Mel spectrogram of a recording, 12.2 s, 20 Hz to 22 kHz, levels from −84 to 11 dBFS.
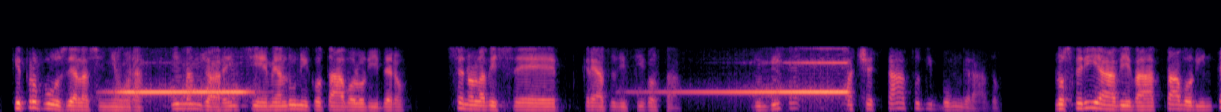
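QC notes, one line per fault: throughout, tandem speech coding: speech passed through a CVSD stage, then G.711, then G.729A, so each coder reworked the last one's damage, leaving it rough, warbly and dull, with nothing above 3.8 kHz.
0.95–2.85 s, loudspeaker feedback squeal: the microphone picked up its own loudspeaker and the loop gain at 742 Hz exceeded one, so a steady tone rose within about a third of a second to about 5 dB above the speech, from after "che propose alla" until "tavolo libero se non".
6.15–8.55 s, loudspeaker feedback squeal: the same 742 Hz loop built up again, more slowly this time, over about two seconds, after "se non l'avesse creato", swelling to about 10 dB above the speech.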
